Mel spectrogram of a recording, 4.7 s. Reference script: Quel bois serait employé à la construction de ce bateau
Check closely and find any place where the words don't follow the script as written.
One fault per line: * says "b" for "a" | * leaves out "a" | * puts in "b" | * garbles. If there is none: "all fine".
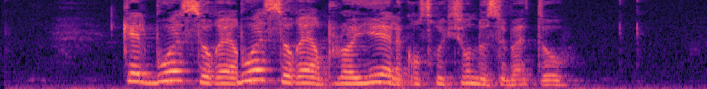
* puts in "bois serait"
